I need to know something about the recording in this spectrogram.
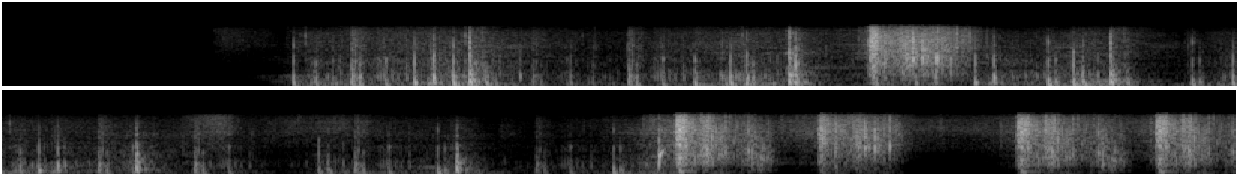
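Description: An axe chops rapidly at wood.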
